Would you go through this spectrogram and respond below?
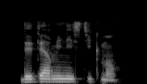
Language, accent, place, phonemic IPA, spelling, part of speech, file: French, France, Lyon, /de.tɛʁ.mi.nis.tik.mɑ̃/, déterministiquement, adverb, LL-Q150 (fra)-déterministiquement.wav
- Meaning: deterministically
